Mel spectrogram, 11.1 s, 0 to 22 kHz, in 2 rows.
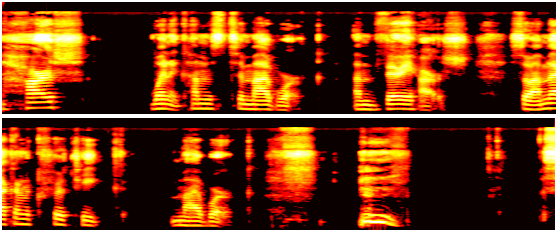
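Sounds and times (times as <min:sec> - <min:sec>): woman clearing her throat: 0:09.1 - 0:09.6.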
